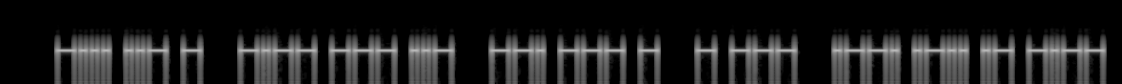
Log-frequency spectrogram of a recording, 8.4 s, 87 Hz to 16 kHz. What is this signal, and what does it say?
Morse code, heard as a keyed tone, about 28 wpm, 700 Hz. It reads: BUT YOU GOT TO PLAY
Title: Sentences from Top 300 Words 28wpm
